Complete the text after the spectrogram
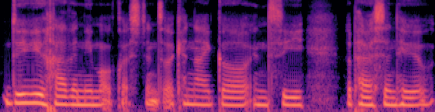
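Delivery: ordinary delivery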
